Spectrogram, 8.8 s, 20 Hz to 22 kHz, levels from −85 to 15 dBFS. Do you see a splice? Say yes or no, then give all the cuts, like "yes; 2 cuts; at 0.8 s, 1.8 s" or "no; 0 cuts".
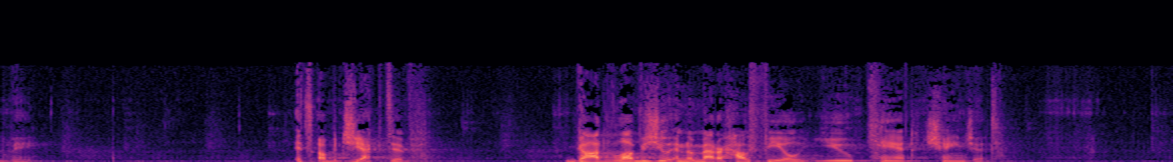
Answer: yes; 1 cut; at 5.6 s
